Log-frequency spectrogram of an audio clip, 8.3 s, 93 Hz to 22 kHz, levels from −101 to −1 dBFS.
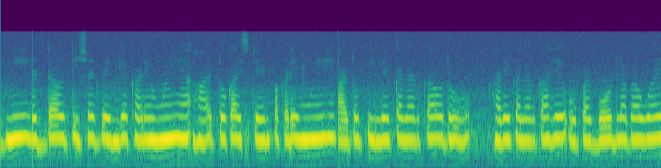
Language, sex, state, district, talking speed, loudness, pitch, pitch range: Hindi, female, Bihar, Jamui, 220 wpm, -11 LUFS, 240 Hz, 235-245 Hz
